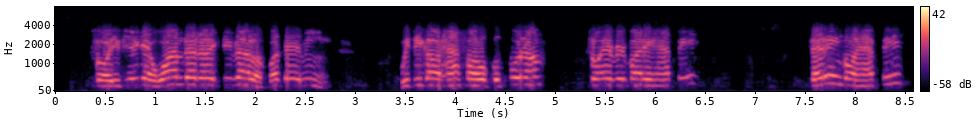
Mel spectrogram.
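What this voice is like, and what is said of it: Emotional, strained voice. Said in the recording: “Sorry for getting all emotional”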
